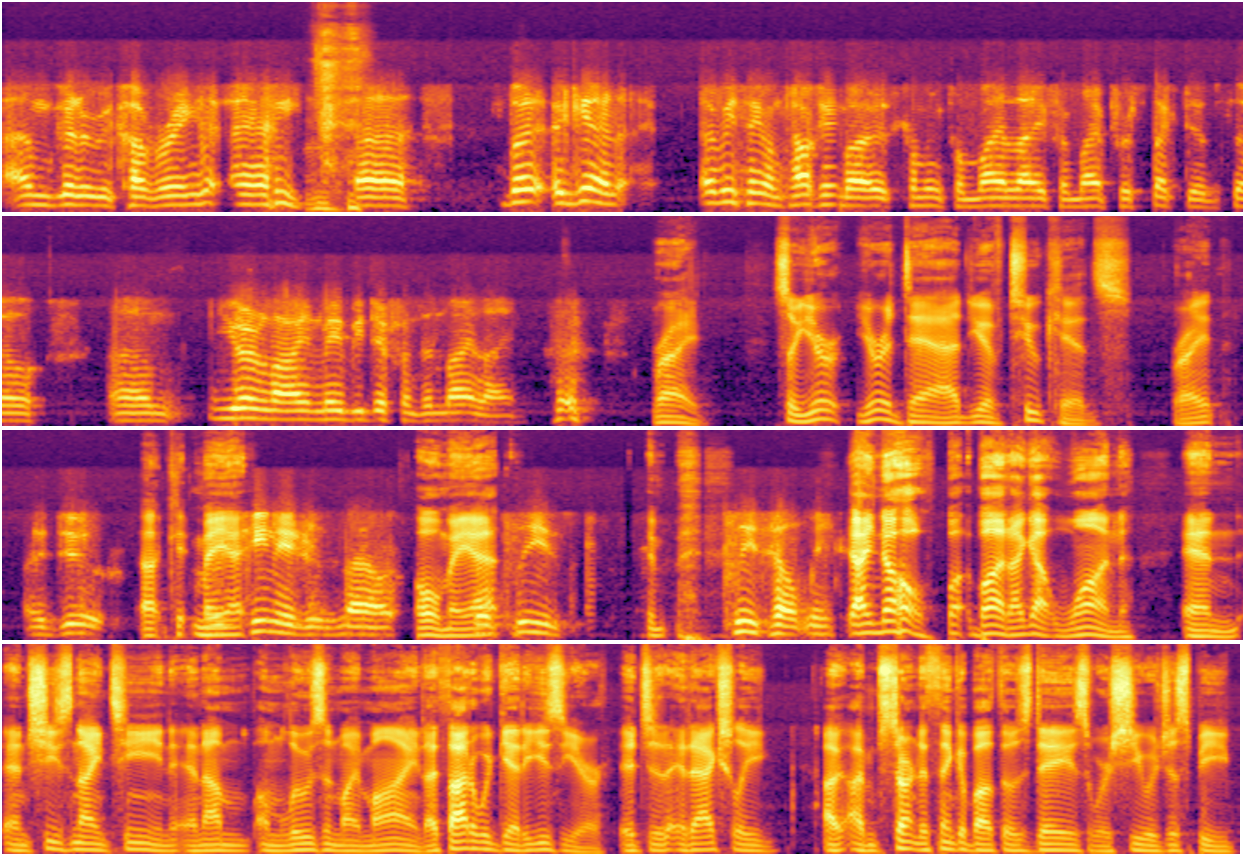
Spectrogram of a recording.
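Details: Adult male comedian with cerebral palsy, which he calls severe, has dysarthria from cerebral palsy, heard in conversational interview speech.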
